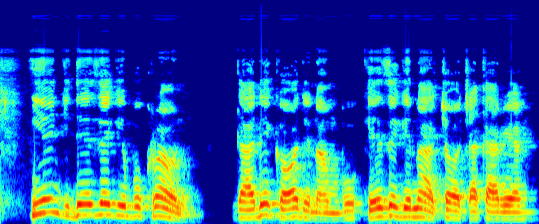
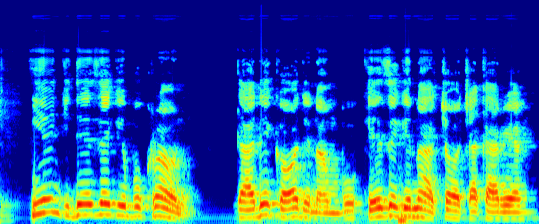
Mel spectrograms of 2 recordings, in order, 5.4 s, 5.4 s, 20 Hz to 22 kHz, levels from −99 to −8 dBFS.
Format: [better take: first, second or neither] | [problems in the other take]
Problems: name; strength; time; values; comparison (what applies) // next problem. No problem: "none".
first | noise reduction (neural mask model DeepFilterNet 3)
